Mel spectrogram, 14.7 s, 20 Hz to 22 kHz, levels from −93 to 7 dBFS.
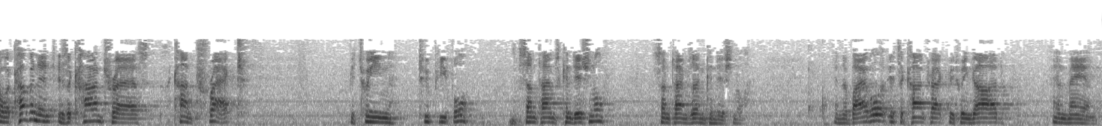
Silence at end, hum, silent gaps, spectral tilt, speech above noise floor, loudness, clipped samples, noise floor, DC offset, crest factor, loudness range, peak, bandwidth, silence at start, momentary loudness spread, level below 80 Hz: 0 s; none; none; -6.5 dB/octave; 23 dB; -20 LUFS; under 0.1%; -42 dBFS; under 0.1%; 20 dB; 4 LU; 0 dBFS; 6.4 kHz; 0 s; 20 LU; -50 dBFS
